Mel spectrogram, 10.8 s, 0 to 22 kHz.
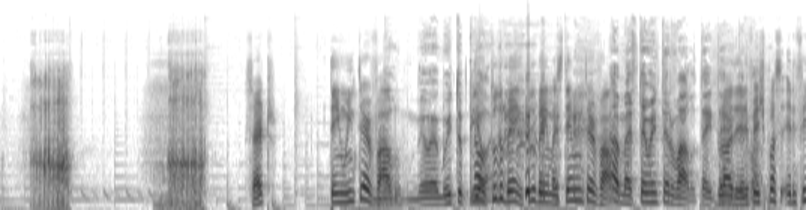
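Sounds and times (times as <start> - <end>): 
person imitating snoring with their voice: 0.3 - 1.1, 2.0 - 2.8
speech: 3.3 - 3.7, 4.4 - 10.7
laughter: 6.3 - 8.6.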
